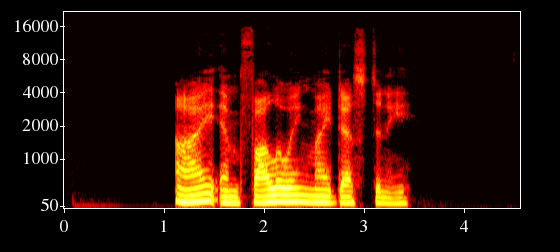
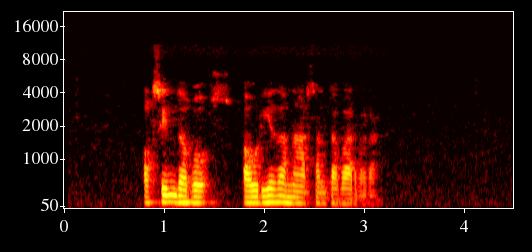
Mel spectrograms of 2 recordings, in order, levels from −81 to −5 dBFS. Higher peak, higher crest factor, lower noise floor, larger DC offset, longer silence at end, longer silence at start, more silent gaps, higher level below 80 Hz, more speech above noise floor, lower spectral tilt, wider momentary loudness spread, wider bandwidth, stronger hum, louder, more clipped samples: first, -2 dBFS vs -10 dBFS; about the same, 16 dB vs 20 dB; first, -79 dBFS vs -65 dBFS; neither; second, 1.15 s vs 1.4 s; first, 1.1 s vs 0.8 s; neither; first, -54 dBFS vs -62 dBFS; first, 64 dB vs 39 dB; about the same, -8 dB/octave vs -7.5 dB/octave; second, 12 LU vs 15 LU; about the same, 12 kHz vs 11.5 kHz; neither; first, -16 LUFS vs -27 LUFS; neither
